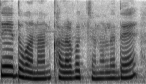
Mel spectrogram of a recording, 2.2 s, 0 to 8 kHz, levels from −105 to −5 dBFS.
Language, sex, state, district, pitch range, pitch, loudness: Chakma, female, Tripura, Dhalai, 215-255 Hz, 225 Hz, -14 LUFS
